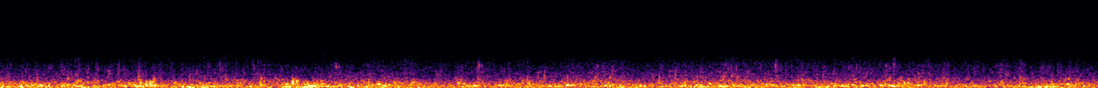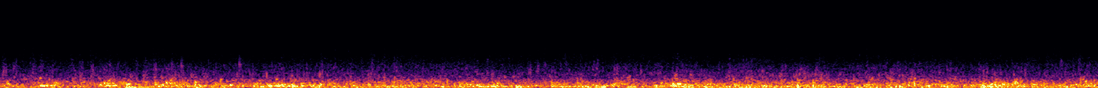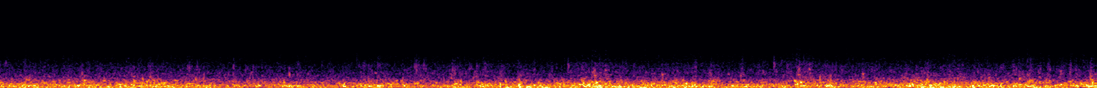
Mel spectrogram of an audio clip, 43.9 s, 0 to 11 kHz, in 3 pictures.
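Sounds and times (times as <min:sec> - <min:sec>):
muffled underwater rumble: 0:00.0 - 0:43.9.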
